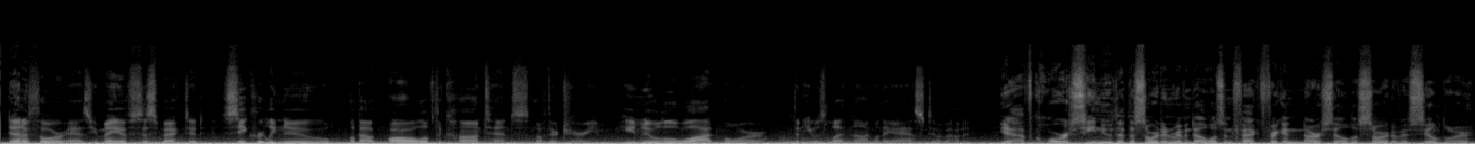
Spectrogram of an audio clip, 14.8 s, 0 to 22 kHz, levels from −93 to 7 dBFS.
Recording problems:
low rumble; loud; throughout; 1 dB below the speech
wind noise on the microphone; occasional gusts; until 11 s; 10 dB below the speech
murmuring crowd; faint; throughout; 30 dB below the speech
uneven, jittery; strongly; from 1 to 12 s

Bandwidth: 15 kHz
